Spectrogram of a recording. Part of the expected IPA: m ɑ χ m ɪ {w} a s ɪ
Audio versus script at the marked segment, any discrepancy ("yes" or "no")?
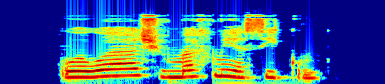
yes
